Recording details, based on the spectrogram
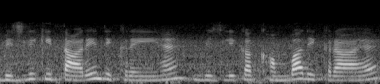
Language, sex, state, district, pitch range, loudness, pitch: Hindi, female, Punjab, Pathankot, 200-245 Hz, -19 LUFS, 215 Hz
